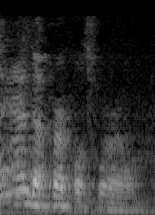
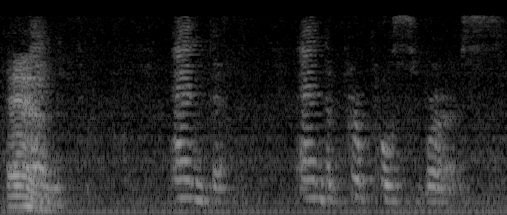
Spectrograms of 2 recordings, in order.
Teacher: Is A-N. You're pronouncing A-N-D as A-N-D-A. You're saying anda. You're adding a syllable.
